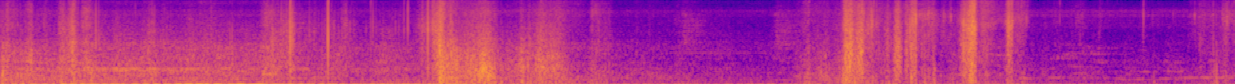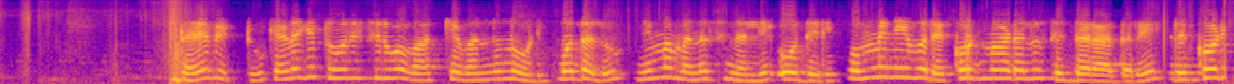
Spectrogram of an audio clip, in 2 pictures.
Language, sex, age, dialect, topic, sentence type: Kannada, female, 60-100, Dharwad Kannada, agriculture, statement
